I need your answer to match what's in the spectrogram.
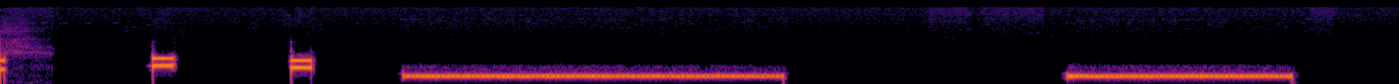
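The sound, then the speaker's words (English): Two short dual-tone keypad beeps as a phone number is dialed to a cell phone, then a steady electronic ringback tone sounding twice in long bursts with a pause between, clear with no voices. “We're dialing a phone number and seeing what she has to say.”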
